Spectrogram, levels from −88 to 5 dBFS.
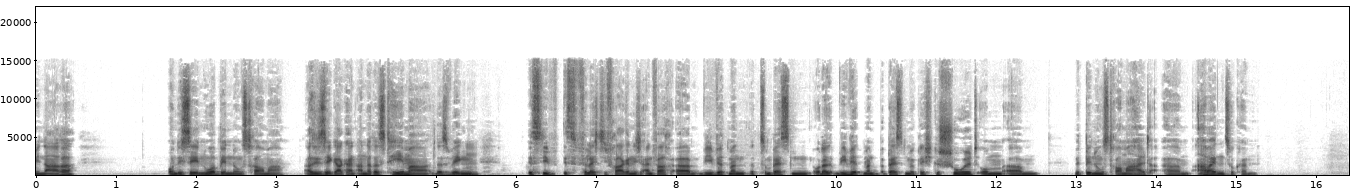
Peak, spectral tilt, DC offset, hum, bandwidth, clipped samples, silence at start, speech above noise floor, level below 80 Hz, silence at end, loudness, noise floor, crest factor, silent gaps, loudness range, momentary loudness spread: -2 dBFS; -5 dB/octave; under 0.1%; none; 15.5 kHz; under 0.1%; 0 s; 48 dB; -50 dBFS; 1.15 s; -17 LUFS; -65 dBFS; 16 dB; none; 3 LU; 9 LU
